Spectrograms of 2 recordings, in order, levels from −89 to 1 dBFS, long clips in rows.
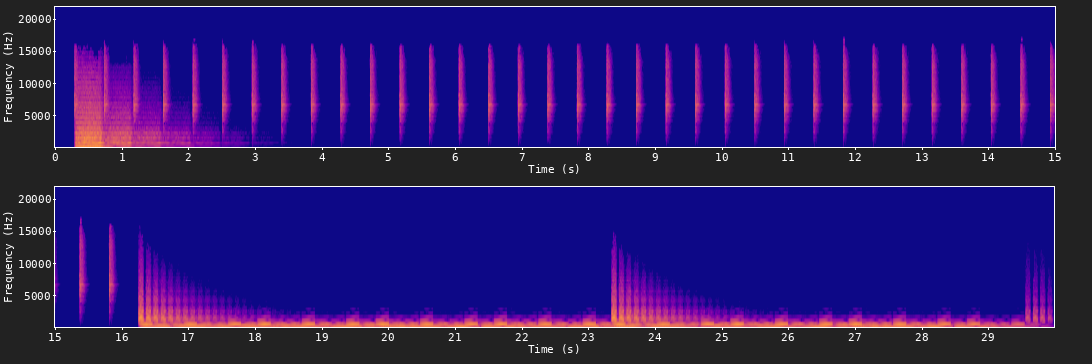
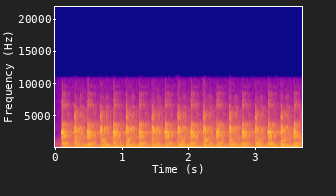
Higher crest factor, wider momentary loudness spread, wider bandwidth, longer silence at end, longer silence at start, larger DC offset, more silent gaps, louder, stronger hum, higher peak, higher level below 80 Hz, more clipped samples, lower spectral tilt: first, 24 dB vs 14 dB; first, 13 LU vs 1 LU; first, 16 kHz vs 11.5 kHz; about the same, 0.05 s vs 0 s; first, 0.3 s vs 0.1 s; second, under 0.1% vs 0.2%; neither; second, -33 LUFS vs -14 LUFS; neither; second, -10 dBFS vs -2 dBFS; second, -46 dBFS vs -38 dBFS; neither; about the same, -4.5 dB/octave vs -4 dB/octave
